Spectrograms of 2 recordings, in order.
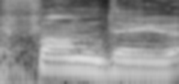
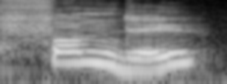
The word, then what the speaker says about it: fondue: Here, you have fondue that's supposed to rhyme with stew and crew. And it does that job perfectly fine. Why do you deliberately mispronounce it fondue so that it doesn't rhyme with either of those two words?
